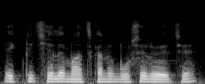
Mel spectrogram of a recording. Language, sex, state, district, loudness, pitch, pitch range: Bengali, male, West Bengal, Cooch Behar, -14 LUFS, 130 Hz, 120-135 Hz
